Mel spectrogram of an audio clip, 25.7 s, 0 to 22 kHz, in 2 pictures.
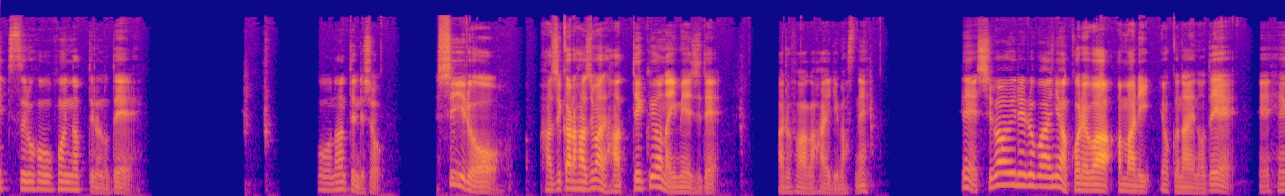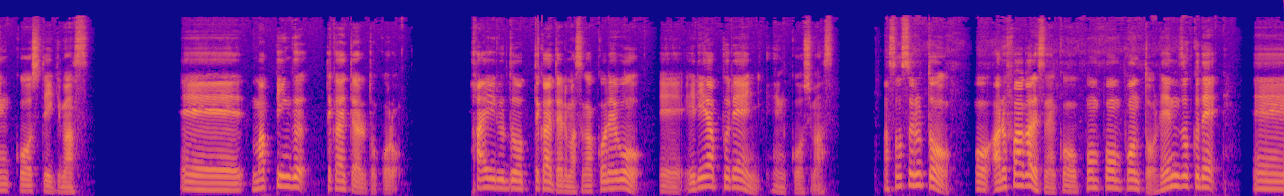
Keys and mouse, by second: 0.2 middle click, 3.9 middle click, 7.5 middle click, 25.0 middle click.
